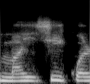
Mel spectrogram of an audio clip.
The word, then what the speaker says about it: MySQL: sql server oracle y mysql maíz y cual le llaman también así lo pronuncia el progress así hay varios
